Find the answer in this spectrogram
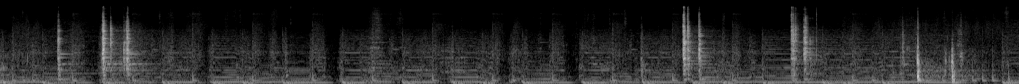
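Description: Background music with a few sharp metal knocks and clinks, one about a second in and three near the end, as an anti-roll bar drop link is worked loose from a car's front suspension strut.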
